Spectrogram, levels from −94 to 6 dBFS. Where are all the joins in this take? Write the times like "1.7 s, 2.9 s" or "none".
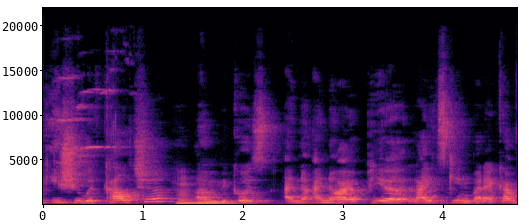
none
